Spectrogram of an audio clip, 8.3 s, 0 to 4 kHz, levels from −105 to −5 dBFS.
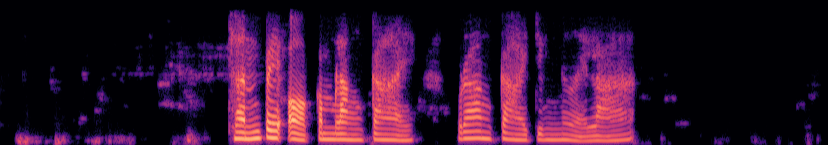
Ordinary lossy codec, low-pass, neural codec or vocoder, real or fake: none; 3.6 kHz; none; real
